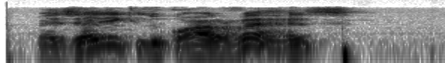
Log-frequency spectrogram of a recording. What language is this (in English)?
Kabyle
